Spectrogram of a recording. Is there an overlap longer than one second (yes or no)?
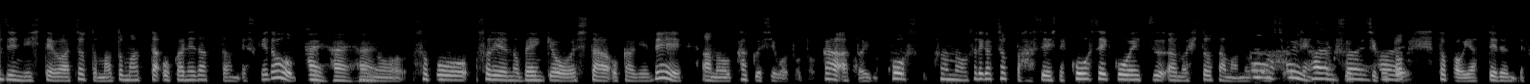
yes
